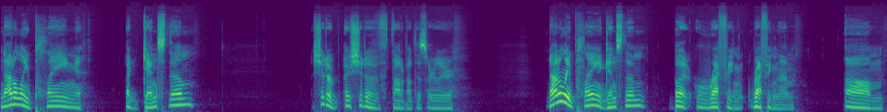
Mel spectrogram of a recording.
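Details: Aphasia in an adult man who reports difficulty getting words out and sometimes substituting other words.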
